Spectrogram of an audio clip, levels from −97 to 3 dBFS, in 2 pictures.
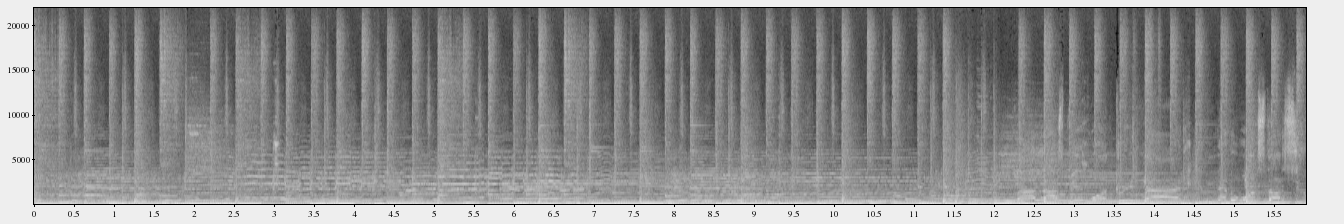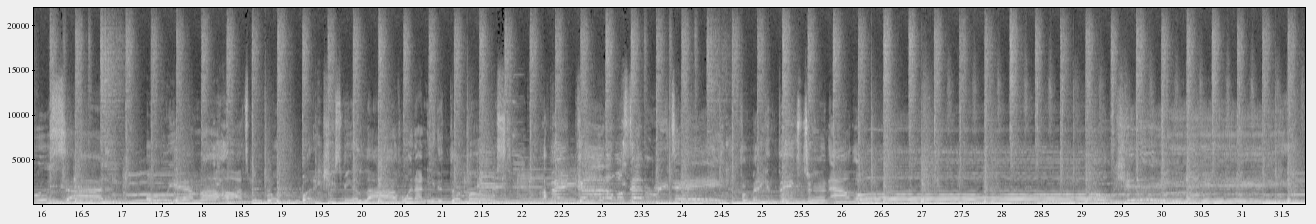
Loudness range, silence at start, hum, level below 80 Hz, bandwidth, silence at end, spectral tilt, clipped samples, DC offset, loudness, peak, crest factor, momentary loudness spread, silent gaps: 1 LU; 0 s; none; -20 dBFS; over 20 kHz; 0 s; -5 dB/octave; under 0.1%; under 0.1%; -14 LUFS; 0 dBFS; 12 dB; 4 LU; none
